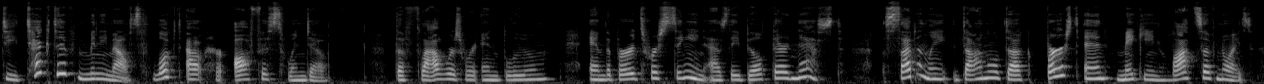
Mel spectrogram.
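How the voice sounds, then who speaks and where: A woman giving an expressive read-aloud narration of a children's storybook. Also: fairly high pitch, measured pace. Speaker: storybook reader.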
